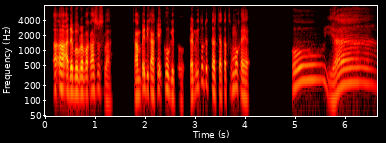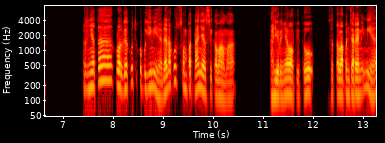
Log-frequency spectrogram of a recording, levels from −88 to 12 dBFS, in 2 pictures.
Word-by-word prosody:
eee - - -1
eee, - - +6
ada 155 - +4
beberapa 150 0 +1
kasus 160 +1 -5
lah 105 -3 -11 0.4
sampai 130 +1 -1
di 165 - -5
kakekku 150 +4 -3
gitu, 110 -4 -14
dan - - -3
itu 240 +7 -10
udah 220 - -7
tercatat 140 -3 -5
semua, 175 +4 -9
kayak 120 -3 -4 0.9
"Oh 255 +7 -8
ya 115 - -9 1.5
ternyata 230 +9 +2
keluargaku 190 +1 +2
cukup 170 - -7
begini 180 -3 -2
ya," 115 - -2
dan 150 +5 +5
aku 245 0 -2
sempet 190 -6 0
nanya 165 -1 +3
sih 140 0 -5
ke 130 - +3
mama, 115 -1 +1 0.7
akhirnya 125 +2 +2
waktu 125 -1 +1
itu 145 +2 +2 0.3
setelah 135 0 +5
pencarian 135 0 +5
ini 145 -6 -2
155 Hz, 165 wpm, -26 LUFS, 130-190 Hz, 1.5 s, eee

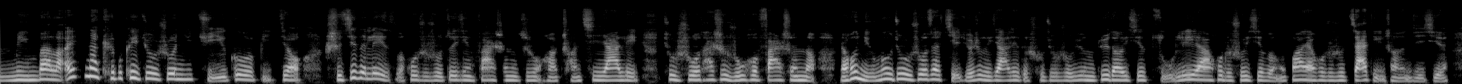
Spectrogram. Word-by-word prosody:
明 205 0 +4
白 235 -1 +6
了。 210 -2 +3
诶？ 350 - +2
那 380 -2 +6
可 285 -3 -2
不 280 - -1
可 305 +2 +4
以 - - +5
就 270 +1 +1
是 250 - +3
说 250 0 +3
你 235 -1 0
举 235 -8 -11
一 160 +3 0
个 210 +2 0
比 - - -11
较 205 0 0 0.2
实 210 - -2
际 305 - 0
的 280 -3 +2
例 255 -5 +1
子， - - -10
或 210 - -2
者 185 - -6
说 185 0 -3
最 200 +2 -2
近 195 -2 -2
发 200 - -2
生 195 +1 -4
的 190 - -1
这 185 +1 -9
种， 185 - -3
哈， 170 -1 -4
长 170 0 -7
期 195 +2 -3
压 190 0 +4
力， 190 0 -2 0.2
就 220 - 0
是 195 - -2
说 210 0 +2
它 210 +1 -4
是 225 +2 -1
如 195 0 +1
何 210 0 0
发 195 0 0
生 195 0 +1
的。 175 - 0 0.2
然 185 - +5
后 280 - +6
你 235 -9 +5
有 175 - -3
没 200 - 0
有 - - +4
就 255 0 +3
是 225 - +4
说 230 +2 +1
在 230 -1 +3
解 155 -6 -6
决 175 +2 -2
这 220 - 0
个 195 - 0
压 185 -1 +2
力 195 - -2
的 170 - -7
时 170 - -14
候， 180 - -7
就 180 - -6
是 180 - -8
说 180 -1 -3
遇 195 0 -1
遇 225 0 +1
到 200 -1 +4
一 195 - 0
些 200 +2 -3
阻 195 - -10
力 215 +4 0
呀， 210 -2 +4
或 210 +2 -2
者 185 - -3
说 195 +2 -2
一 - - 0
些 190 +1 -3
文 175 0 -5
化 205 +3 +2
呀， - - +3
或 190 0 -4
者 185 - -4
说 190 - -2
家 185 +2 +4
庭 - - -8
上 170 -2 -6
的 150 - -7
这 145 -2 -8
些， 150 0 -6
195 Hz, 390 characters per minute, -23 LUFS, 185-220 Hz, 0.2 s, 白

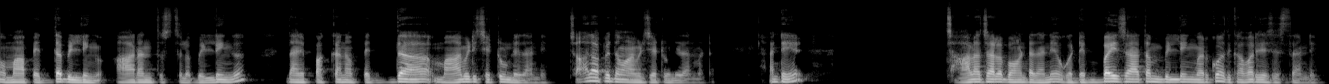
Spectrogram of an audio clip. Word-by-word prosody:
మా 105 - +4
పెద్ద 95 +1 -3
building, 100 -4 +2 0.3
ఆరంతస్తుల 100 -1 -3
building, 110 - 0 0.5
దాని 105 -1 +1
పక్కన 105 +2 -1 0.2
పెద్ద 100 +3 -7 0.5
మామిడి 110 +5 +2
చెట్టు 110 +2 -4
ఉండేదండి. 85 -6 -4 0.3
చాలా 160 +3 +2
పెద్ద 135 -3 +1
మామిడి 100 -2 -1
చెట్టు 100 -1 -4
ఉండేదన్నమాట. 85 -2 -10 0.6
అంటే... - - +1 1.6
చాలా 105 +5 +1
చాలా 120 0 +5
బావుంటదండి. 105 +1 +1
ఒక 100 - -2
70% 125 +5 +4
బిల్డింగ్ 115 0 +2
వరకు 105 +7 -2
అది 110 - -2
కవర్ 110 +1 +1
చేసేస్తాదండి. 90 -4 -7
105 Hz, 120 wpm, -21 LUFS, 95-115 Hz, 1.6 s, చాలా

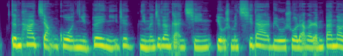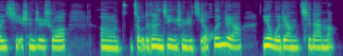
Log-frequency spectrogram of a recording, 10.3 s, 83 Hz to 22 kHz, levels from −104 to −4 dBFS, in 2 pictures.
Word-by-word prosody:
跟 250 -1 +7
他 265 +2 +1
讲 245 -3 -2
过， 220 -2 +3
你 200 -1 +1
对 245 +7 +3
你 210 -1 -1
这 235 +1 -3
你 210 - +1
们 195 +1 0
这 240 - -1
段 235 -1 +2
感 205 -2 -4
情 200 +1 -4
有 205 -2 +4
什 195 - -7
么 200 - -2
期 200 +5 -2
待？ 235 -3 -1
比 205 -1 -2
如 195 0 +3
说 200 0 0
两 200 - -1
个 200 - -2
人 200 - 0
搬 230 0 +2
到 220 -3 +2
一 195 - +1
起， 200 +2 -7
甚 215 0 -2
至 205 -1 -1
说， 200 0 -2 0.5
嗯， 195 -2 -1 0.2
走 - - -2
得 205 - +1
更 220 0 +3
近， 215 -1 0
甚 210 +1 -1
至 195 - -2
结 190 0 -5
婚 255 +5 +3
这 260 -2 +5
样， 210 0 -5 0.3
你 245 - +4
有 250 - +7
过 205 -3 +3
这 210 - +2
样 200 - -1
的 195 - -2
期 215 +2 -4
待 205 -1 -2
吗？ 205 +2 -4
210 Hz, 305 characters per minute, -19 LUFS, 200-230 Hz, 0.5 s, 跟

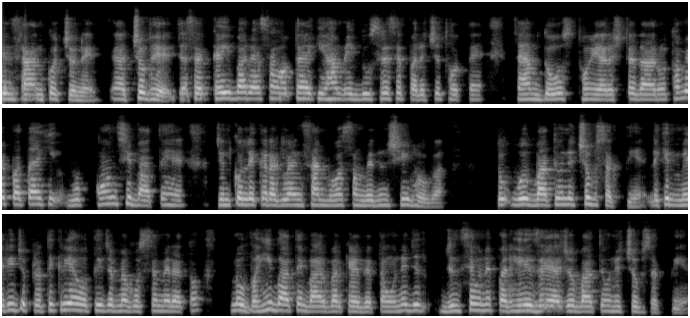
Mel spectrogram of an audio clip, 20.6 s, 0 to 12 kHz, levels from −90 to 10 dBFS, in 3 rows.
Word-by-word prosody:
इंसान 170 -2 +2
को 185 - +4
चुने 150 -5 -2 0.2
अ, 175 -1 +1
चुभे। 175 0 +3 0.2
जैसे 180 +1 +1
कई 195 +1 +6
बार 195 -1 +3
ऐसा 190 +1 +1
होता 185 0 +1
है 185 - +4
कि 180 0 -3
हम 180 0 -1
एक-दूसरे 175 +2 -1
से 190 +1 -3
परिचित 160 +2 -4
होते 160 0 -5
हैं, 155 - -9 0.3
चाहे 170 0 +2
हम 170 -1 -2
दोस्त 180 +1 -1
हो 170 - -2
या 165 -1 +2
रिश्तेदार 165 -1 +1
हों, 170 - -2
तो 190 +3 -4
हमें 220 +2 +2
पता 200 +1 +3
है 205 - +3
कि 200 0 -7
वो 175 +2 -3 0.2
कौन-सी 210 +2 -1
बातें 160 +3 -3
हैं, 170 -2 -6 0.3
जिनको 180 +1 +2
लेकर 190 0 +2
अगला 180 0 +2
इंसान 180 0 -1
बहुत 175 +1 -3
संवेदनशील 175 +1 -2
होगा? 130 -4 -6 0.5
तो 190 - +2
वो 190 +1 +7
बातें 180 +1 +3
उन्हें 195 0 +1
चुभ 215 -2 +4
सकती 135 -7 -5
हैं, 130 - -10
लेकिन 180 +3 +2
मेरी 180 +5 +1
जो - - +1
प्रतिक्रिया 205 +4 +3
होती 190 -1 +1
है 190 - +1
जब 190 -2 -1
मैं 180 - +2
गुस्से 170 +2 -5
में 175 0 0
रहता 170 +2 -1
हूँ, 195 - -10 0.3
मैं 200 0 +4
वही 175 +7 0
बातें 200 -2 +2
बार-बार 165 0 +1
कह 165 -1 +2
देता 155 +1 -3
हूँ, 165 - -1
उन्हें 190 +4 -2
जिन 195 -1 +1 0.2
जिनसे 180 +4 0
उन्हें 200 -1 0
परहेज 180 +1 +3
है, 175 -2 +3
जो 180 +1 0
बातें 165 +2 -1
उन्हें 170 -1 -4
चुभ 165 -3 -4
सकती 130 -3 -10
है। - - -13
180 Hz, 230 wpm, -23 LUFS, 170-190 Hz, 0.5 s, वो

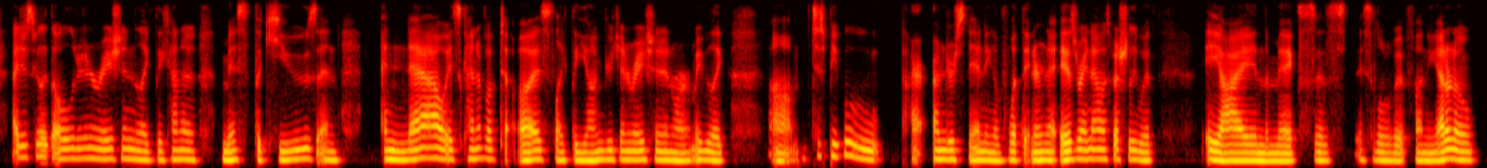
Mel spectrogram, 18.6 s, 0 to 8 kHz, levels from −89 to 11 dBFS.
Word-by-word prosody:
I - - -1
just 200 0 -5
feel, - - -2
like, 105 - -2
the - - 0
older 180 +1 -2
generation, 175 -1 -2
like, 150 -1 -3
they 155 - -3
kinda 165 +1 -2 0.3
missed 160 +1 -1
the - - 0
cues 160 +3 -2
and 150 -1 -2 0.5
and 160 -2 +3
now 185 +3 +3
it's 165 -1 -1
kind 175 -1 -3
of 185 0 -8
up 170 -1 -4
to - - -4
us, 160 +3 +2
like, 150 +1 -2
the 145 - -1
younger 145 +3 +2
generation 155 -1 0
or 140 0 +1
maybe, 155 -1 0
like, 140 -1 0 0.5
um, 140 -1 -2 0.2
just 225 -2 -8
people 225 +2 -2
who 165 -6 -1 0.3
are - - -5
understanding 160 -2 +1
of 140 +1 -3
what 155 -1 0
the - - -3
internet 150 0 +2
is 155 +2 +5
right 170 -1 +1
now, 170 0 +1
especially 165 -1 -1
with 145 -1 0 0.7
AI 145 -3 +5
in 145 -1 +4
the 135 - +2
mix 135 +1 0
is 140 -1 -4
it's 150 -2 -10
a - - -10
little 145 -2 0
bit 135 -1 -1
funny 140 0 0
I 150 - +7
don't 170 +2 +5
know. 155 -2 +1
155 Hz, 185 wpm, -24 LUFS, 145-170 Hz, 0.7 s, I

